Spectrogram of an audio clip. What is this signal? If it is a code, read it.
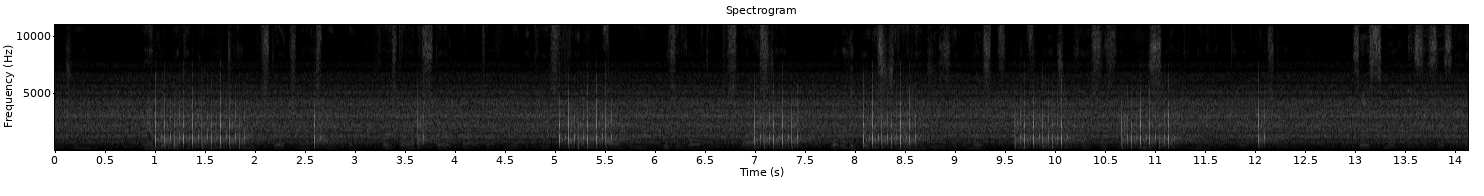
Pulse dialling, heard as clicks on a phone line, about 11 pulses a second, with phone line noise and speech in English. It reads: 0 1 1 6 5 6 6 6 1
